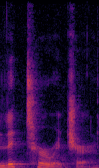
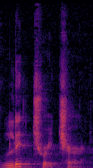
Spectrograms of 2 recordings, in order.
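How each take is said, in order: First: The middle T is a crisp, hard T. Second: The same.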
